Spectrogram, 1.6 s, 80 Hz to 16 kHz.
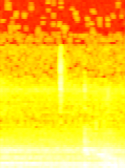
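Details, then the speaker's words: Creality Ender-3 V2 3D printer after silencing its 24-volt hotend radiator and motherboard cooling fans with a transistor wired inline: very faint, even fan hiss with a soft steady hum, no rattle or whine. "in this short video i want to show you how you can silent your ender 3v2 fans make them super silent like this from this to this"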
